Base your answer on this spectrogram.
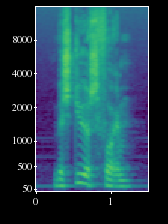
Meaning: form of government; polity
- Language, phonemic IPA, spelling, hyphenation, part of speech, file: Dutch, /bəˈstyːrsfɔrm/, bestuursvorm, be‧stuurs‧vorm, noun, Nl-bestuursvorm.ogg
